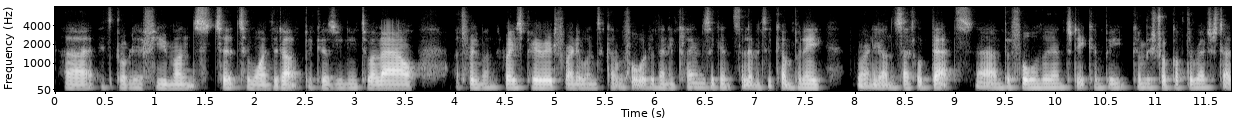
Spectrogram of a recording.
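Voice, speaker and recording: Man, gravelly creaky voice, flat delivery, losing his voice, webinar presenter, dull lo-fi audio. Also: mid-range voice. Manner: methodical, steady explaining with frequent small restarts. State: losing his voice, occasional coughs. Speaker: accountancy firm partner presenting a webinar. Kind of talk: explanatory business webinar talk.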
